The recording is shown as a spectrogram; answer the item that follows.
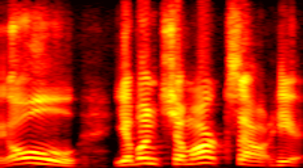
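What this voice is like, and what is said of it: Imitates another person's accented voice. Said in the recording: “the accent doesn't bother me normally, but when it's his voice saying that”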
